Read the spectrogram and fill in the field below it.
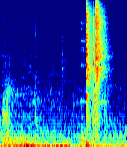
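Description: An electrical cable is cut through its middle, two sharp, close snips in quick succession after a quiet stretch of faint handling noise.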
